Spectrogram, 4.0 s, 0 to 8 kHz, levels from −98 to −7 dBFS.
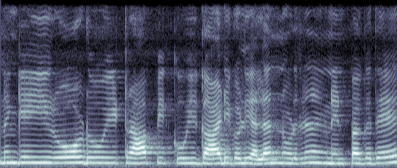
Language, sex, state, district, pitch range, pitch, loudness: Kannada, female, Karnataka, Chamarajanagar, 240-260 Hz, 245 Hz, -15 LUFS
